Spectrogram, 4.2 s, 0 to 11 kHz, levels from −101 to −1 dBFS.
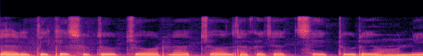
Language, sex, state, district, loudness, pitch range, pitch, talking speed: Bengali, female, Jharkhand, Sahebganj, -14 LUFS, 200-210 Hz, 205 Hz, 125 wpm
